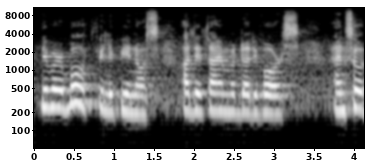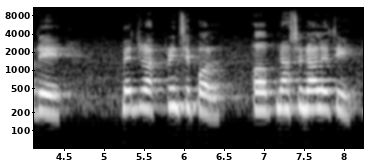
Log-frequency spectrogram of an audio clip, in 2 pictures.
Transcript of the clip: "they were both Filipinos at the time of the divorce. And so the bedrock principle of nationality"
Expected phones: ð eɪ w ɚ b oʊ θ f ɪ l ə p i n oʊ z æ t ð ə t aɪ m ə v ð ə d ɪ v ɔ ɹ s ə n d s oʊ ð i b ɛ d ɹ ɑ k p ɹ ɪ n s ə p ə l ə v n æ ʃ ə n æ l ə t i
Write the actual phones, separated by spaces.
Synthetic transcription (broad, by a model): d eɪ w ɚ b oʊ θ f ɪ l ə p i n oʊ s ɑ t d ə t aɪ m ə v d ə d ɪ v ɔ ɹ s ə n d s oʊ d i b ɛ d ɹ ɑ k p ɹ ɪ n s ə p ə l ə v n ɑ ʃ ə n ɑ l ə t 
